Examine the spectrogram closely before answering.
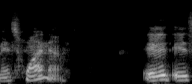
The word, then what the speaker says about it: Juana: My name is Juana. It is spelled Juana, and it's pronounced Juana.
